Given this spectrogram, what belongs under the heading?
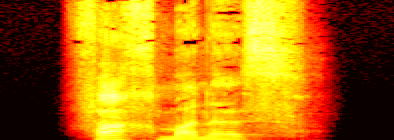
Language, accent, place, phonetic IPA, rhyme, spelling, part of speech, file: German, Germany, Berlin, [ˈfaxˌmanəs], -axmanəs, Fachmannes, noun, De-Fachmannes.ogg
- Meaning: genitive singular of Fachmann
